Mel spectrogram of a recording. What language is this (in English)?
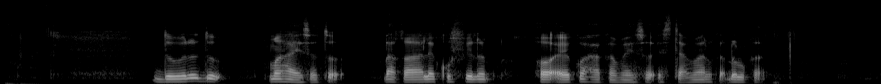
Somali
